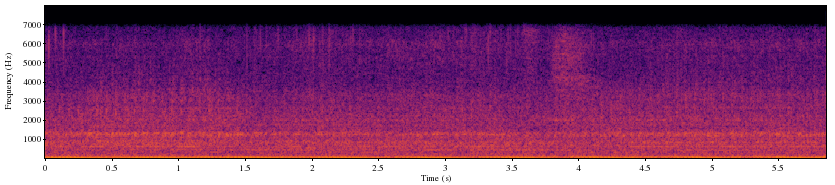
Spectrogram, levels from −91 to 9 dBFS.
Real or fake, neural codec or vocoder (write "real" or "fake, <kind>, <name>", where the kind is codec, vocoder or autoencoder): real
